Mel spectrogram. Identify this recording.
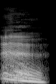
Speech > Other
Young Man Hurt Voice
The sound of someone being hurt. Male vocal recorded using Shure SM7B → Triton FetHead → UR22C → Audacity → RX → Audacity.
disgust, disgusting, emotion, emotional, eww, male, pain, scream, screaming, voice, yuck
